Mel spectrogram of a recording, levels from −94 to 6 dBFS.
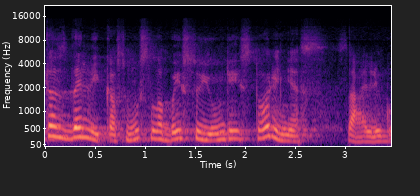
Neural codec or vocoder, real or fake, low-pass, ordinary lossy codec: none; real; 14.4 kHz; Opus, 24 kbps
